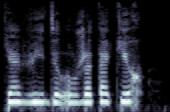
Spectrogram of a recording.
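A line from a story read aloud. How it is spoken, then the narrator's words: Quiet mumble, girl. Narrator (Russian): пробормотала тихо девчонка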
